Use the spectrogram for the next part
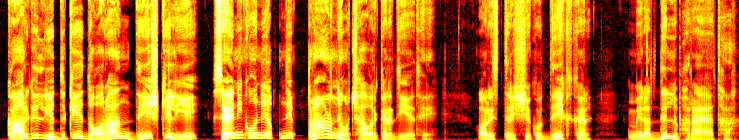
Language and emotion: Hindi, sad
